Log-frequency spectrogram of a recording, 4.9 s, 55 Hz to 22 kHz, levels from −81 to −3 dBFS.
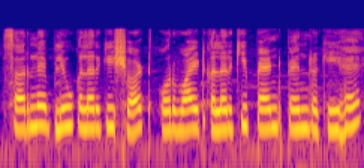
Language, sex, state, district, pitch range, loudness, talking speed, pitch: Hindi, male, Madhya Pradesh, Dhar, 215-240 Hz, -12 LUFS, 170 wpm, 225 Hz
